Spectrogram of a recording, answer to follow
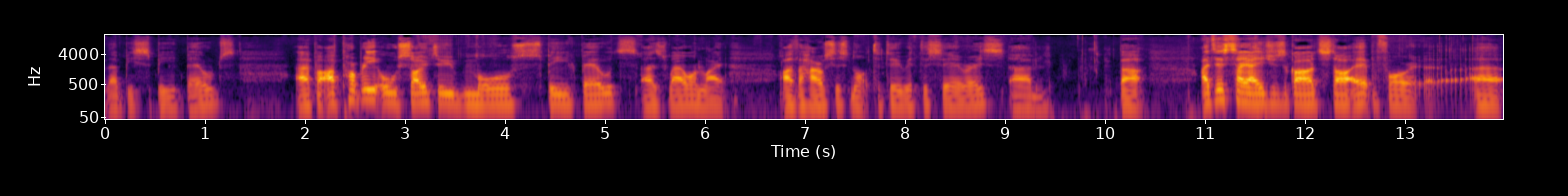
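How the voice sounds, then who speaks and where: A teenage boy with a cold, sounding croaky, rambling casually with lots of ums as he talks over his own building gameplay. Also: on the low side. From United Kingdom. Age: teens. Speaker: gaming YouTuber.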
